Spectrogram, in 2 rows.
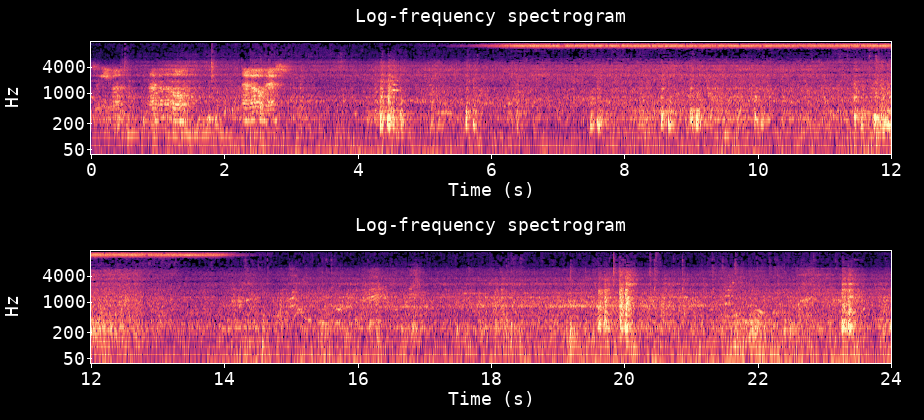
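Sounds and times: electric train running: 4.3 - 15.1.

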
